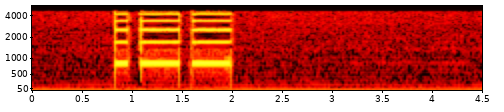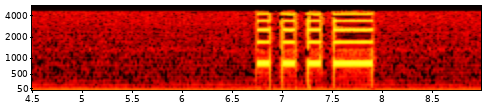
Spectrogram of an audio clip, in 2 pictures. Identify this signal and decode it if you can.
Morse code, heard as a keyed tone, about 9 wpm, 850 Hz. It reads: W V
